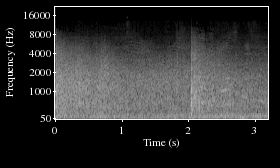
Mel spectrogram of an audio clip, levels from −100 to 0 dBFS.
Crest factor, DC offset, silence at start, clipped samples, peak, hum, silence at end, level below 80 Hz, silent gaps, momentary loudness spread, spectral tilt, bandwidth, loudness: 22 dB; under 0.1%; 0 s; under 0.1%; -12 dBFS; none; 0 s; -50 dBFS; none; 7 LU; -6 dB/octave; 13 kHz; -36 LUFS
